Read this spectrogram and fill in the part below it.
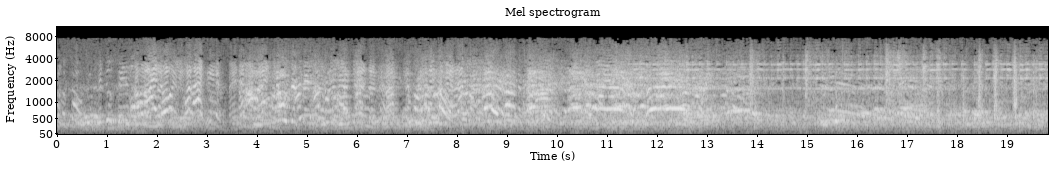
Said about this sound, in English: Hundreds of Negroes tumbled out of taverns, barbershops, beauty parlors, basements, and tenements. Raging crowds swept through the streets, intent upon avenging the killing of a soldier.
